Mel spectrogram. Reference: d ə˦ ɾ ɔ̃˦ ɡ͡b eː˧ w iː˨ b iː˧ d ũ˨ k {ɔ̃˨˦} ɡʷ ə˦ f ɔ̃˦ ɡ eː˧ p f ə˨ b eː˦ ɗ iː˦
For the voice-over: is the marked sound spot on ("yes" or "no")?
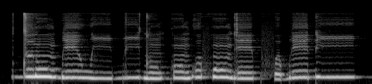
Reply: no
